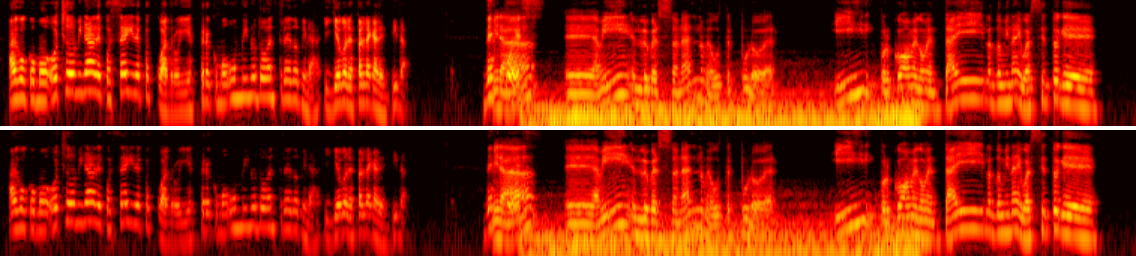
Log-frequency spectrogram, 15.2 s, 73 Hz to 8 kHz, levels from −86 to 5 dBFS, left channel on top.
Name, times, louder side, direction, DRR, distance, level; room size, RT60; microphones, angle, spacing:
voice 1, 0.1-5.4 6.4-7.0, left 9 dB, 65° left, 0.3 m, -31 dB
voice 2, 6.6-7.1 7.5-10.3 11.1-14.6, equal, 5° right, 0.5 m, -31 dB
sound 1, 6.9-12.3, left 3 dB, 60° right, 1.0 m, -33 dB
3.4 x 2.1 x 2.2 m
head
